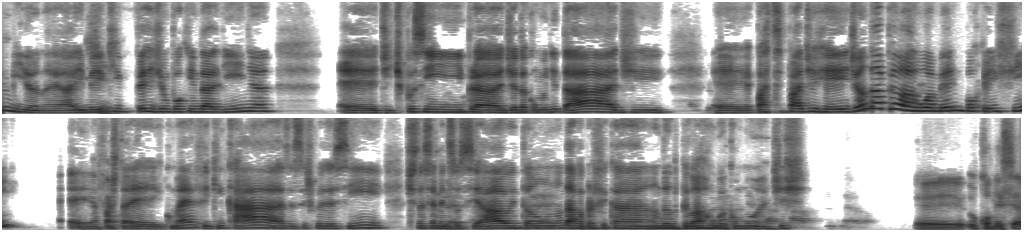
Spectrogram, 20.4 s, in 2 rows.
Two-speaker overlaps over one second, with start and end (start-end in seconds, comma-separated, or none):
none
